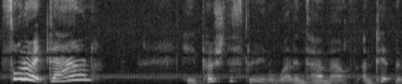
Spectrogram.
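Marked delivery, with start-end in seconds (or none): 0.0-0.9 put-on high, loud boyish urging; cried out. A narrator's reading. George urging Grandma to swallow, crying out. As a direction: call it out to urge her on. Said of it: "George cried out".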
